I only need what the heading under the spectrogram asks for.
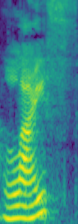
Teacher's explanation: Esse I também é o I longo aberto, com som de ditongo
